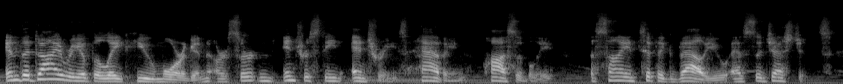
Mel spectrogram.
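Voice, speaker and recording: A man narrating a scripted tale in the style of an old time radio drama, with measured, grave storytelling. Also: fairly high pitch, sing-song, a little mellow.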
